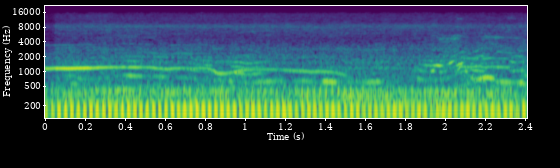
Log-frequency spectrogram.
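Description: A vehicle engine running steadily as it travels, a constant low hum, with a voice holding one long, wavering sung note over it.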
